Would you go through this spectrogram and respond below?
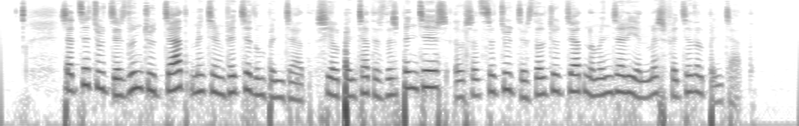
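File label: tongue twister catalan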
